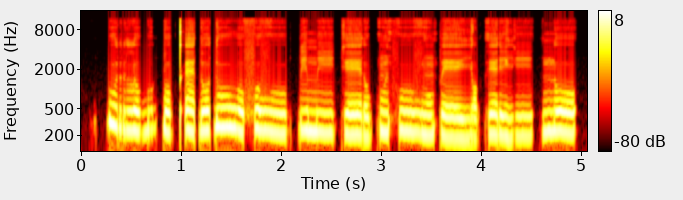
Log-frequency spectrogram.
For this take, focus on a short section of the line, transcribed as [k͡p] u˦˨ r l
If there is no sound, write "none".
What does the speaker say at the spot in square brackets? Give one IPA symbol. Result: k͡p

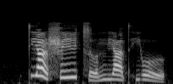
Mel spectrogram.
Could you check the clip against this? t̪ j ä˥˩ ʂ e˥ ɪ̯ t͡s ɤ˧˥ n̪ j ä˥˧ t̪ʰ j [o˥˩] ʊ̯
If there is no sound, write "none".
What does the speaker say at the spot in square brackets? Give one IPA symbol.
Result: o˥˩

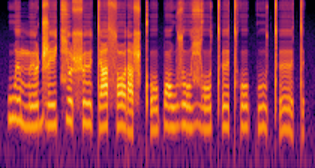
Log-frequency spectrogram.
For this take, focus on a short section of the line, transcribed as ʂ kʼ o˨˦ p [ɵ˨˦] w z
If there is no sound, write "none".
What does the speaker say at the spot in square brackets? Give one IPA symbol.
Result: ɔ˨˦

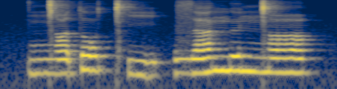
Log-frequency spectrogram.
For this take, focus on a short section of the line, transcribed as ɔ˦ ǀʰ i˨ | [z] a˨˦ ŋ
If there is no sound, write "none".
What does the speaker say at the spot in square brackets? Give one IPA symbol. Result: z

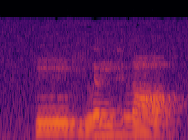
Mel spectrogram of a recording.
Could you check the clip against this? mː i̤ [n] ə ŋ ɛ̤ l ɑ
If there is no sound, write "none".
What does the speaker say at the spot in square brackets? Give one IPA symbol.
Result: l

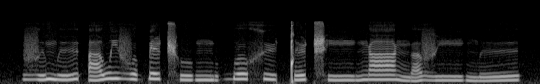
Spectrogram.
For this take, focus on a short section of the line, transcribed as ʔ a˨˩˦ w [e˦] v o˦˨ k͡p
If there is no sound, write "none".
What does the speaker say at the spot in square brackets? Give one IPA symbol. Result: i˦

